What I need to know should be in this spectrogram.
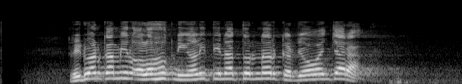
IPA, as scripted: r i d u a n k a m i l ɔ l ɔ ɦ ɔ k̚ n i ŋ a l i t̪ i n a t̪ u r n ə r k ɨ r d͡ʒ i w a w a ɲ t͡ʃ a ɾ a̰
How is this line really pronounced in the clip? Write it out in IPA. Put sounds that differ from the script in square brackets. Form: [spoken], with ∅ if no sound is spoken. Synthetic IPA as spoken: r i d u a n k a m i l ɔ l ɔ ɦ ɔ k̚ n i ŋ a l i t̪ i n a t̪ u r n ə r k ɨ r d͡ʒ [a] w a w a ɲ t͡ʃ a ɾ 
